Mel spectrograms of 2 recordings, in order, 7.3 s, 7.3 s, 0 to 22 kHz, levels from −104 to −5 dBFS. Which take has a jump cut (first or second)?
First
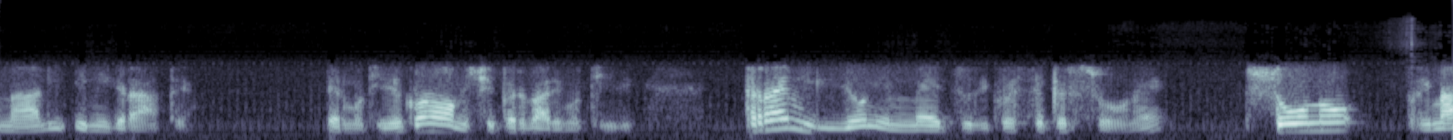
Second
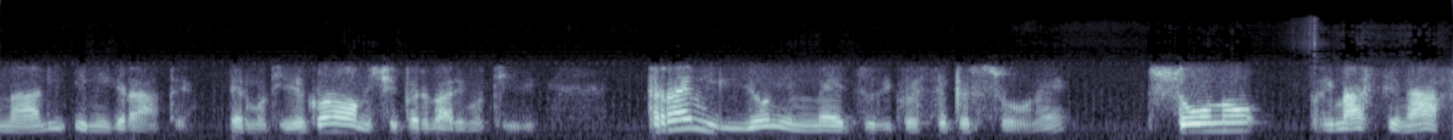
second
